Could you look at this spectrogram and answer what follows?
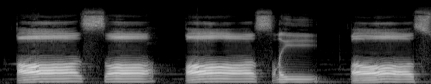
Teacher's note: Pancing pakai huruf qof untuk menebalkan huruf shad.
